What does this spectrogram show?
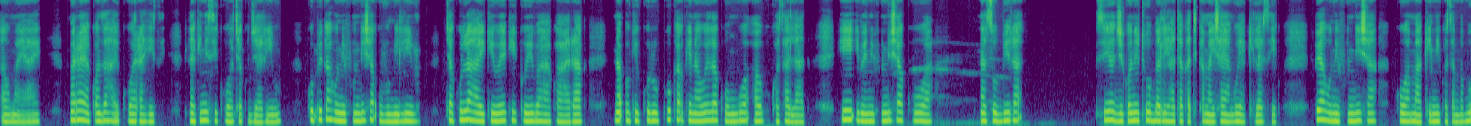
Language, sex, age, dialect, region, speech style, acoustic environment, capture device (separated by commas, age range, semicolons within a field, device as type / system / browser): Swahili, female, 25-34, Kenya - Nairobi Sheng-influenced, Kenya, happy; excited; focused, traffic; nature; silence, mobile / Linux / Chrome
